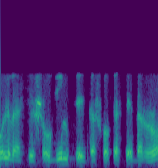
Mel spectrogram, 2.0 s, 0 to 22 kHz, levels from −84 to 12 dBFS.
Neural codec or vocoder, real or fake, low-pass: none; real; 3.6 kHz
